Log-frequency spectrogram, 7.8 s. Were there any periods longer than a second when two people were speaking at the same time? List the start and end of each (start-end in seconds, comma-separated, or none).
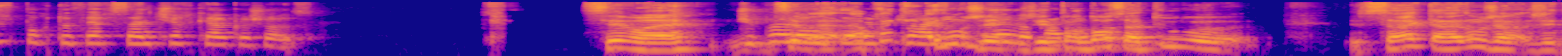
3.9-5.9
